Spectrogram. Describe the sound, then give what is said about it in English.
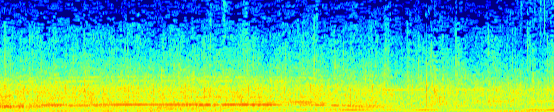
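An audience bursts into sustained, dense applause as praise to God, a steady wash of many hands clapping at even loudness, with a faint held tone ringing through part of it. “Now you give Him a praise that seals it and lets Him know you're ready.”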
